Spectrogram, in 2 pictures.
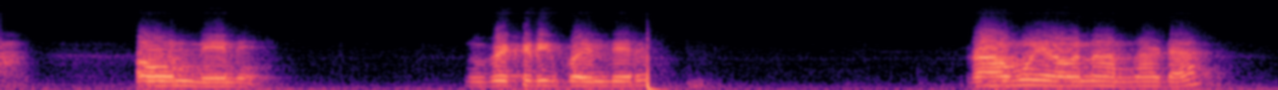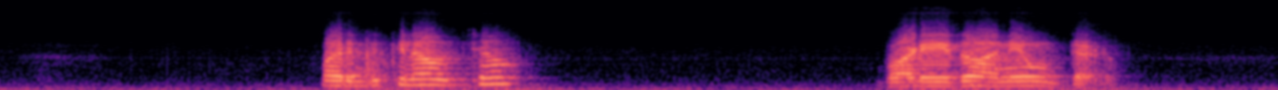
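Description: A middle-aged woman speaks in short, emotional phrases close by.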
